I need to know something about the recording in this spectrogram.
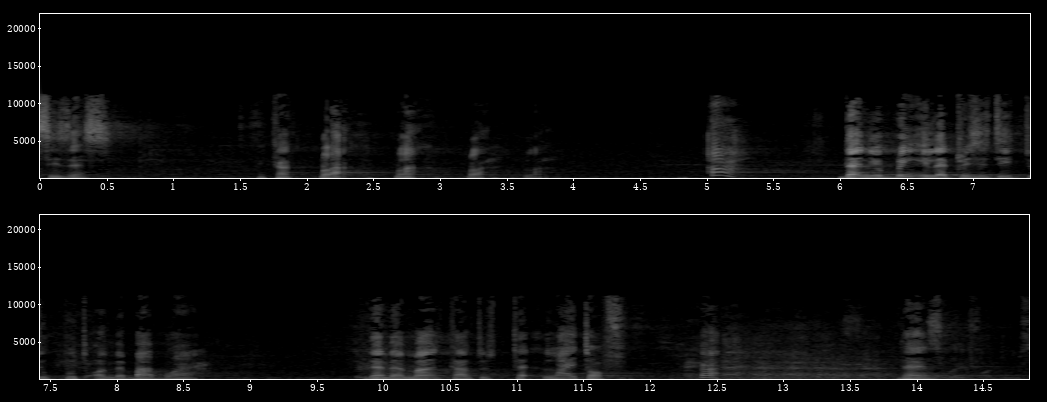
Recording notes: Preached at a Healing Jesus Campaign Pastors' conference in Tepa, Ghana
